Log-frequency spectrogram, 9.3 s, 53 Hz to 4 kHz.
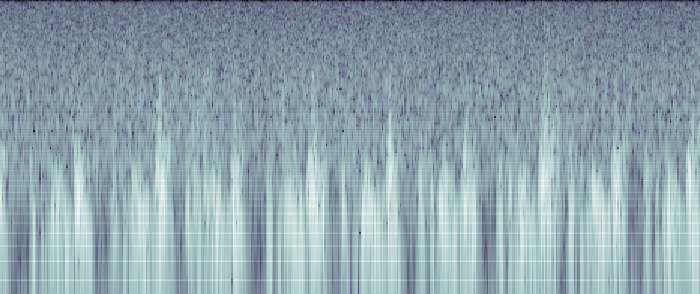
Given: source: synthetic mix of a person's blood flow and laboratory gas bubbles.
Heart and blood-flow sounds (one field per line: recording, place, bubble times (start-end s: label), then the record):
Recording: Doppler ultrasound of blood flow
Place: precordium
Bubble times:
2.16-2.22 s: bubbles
2.54-2.88 s: bubbles
3.17-3.25 s: bubbles
3.74-3.87 s: bubbles
7.21-7.49 s: bubbles
7.54-7.62 s: bubbles
9.29-9.33 s: bubbles
From the record:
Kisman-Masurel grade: 122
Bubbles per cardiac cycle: 1 to 2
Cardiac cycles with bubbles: 10 to 50%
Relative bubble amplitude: moderate (0.250 to 0.450)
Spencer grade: 2 (many but less than half of the cardiac periods contain bubble signals, singularly or in groups)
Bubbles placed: only in the low amplitude regions of the cardiac cycle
